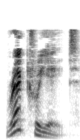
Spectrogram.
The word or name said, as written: recreate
